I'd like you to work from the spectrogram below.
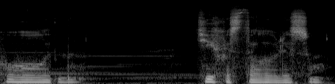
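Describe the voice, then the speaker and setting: A man narrating a children's storybook, reading slowly, softly and gently. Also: fairly low pitch, completely flat delivery. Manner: slow, soft, gentle reading. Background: faint music.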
